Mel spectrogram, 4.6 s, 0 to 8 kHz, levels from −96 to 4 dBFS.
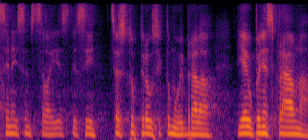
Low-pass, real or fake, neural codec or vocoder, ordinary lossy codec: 7.2 kHz; fake; codec, 16 kHz, about 1 kbps, DyCAST, with the encoder's durations; AAC, 32 kbps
